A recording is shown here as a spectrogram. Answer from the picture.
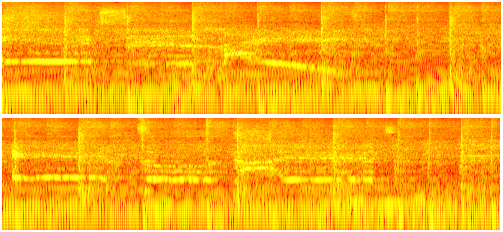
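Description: A heavy metal song plays loudly and continuously, with steady pounding drum hits, thick distorted guitar chords and bending, wailing lead lines sliding over the top.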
